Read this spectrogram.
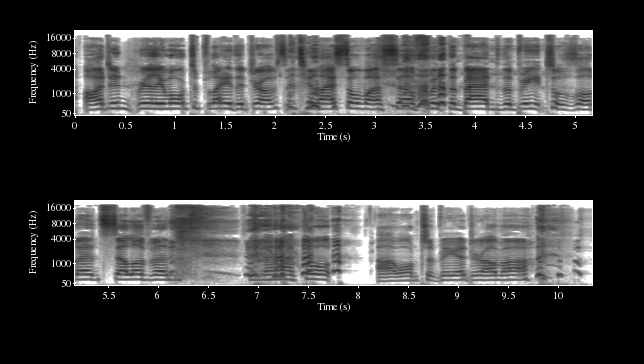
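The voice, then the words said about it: Put-on mid-century American politician accent. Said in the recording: “You almost sound like JFK when you do this accent ... You are sliding so into JFK”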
